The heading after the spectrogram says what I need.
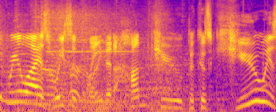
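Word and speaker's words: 弓: recently that HQ because Q is how Yumi is pronounced when it's just when it's in a compound it's an alternate reading of the character for Yumi so hanq is basically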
